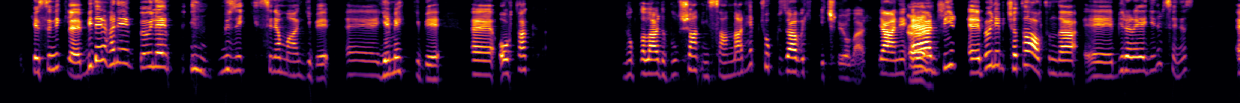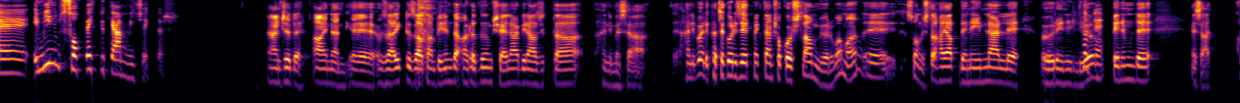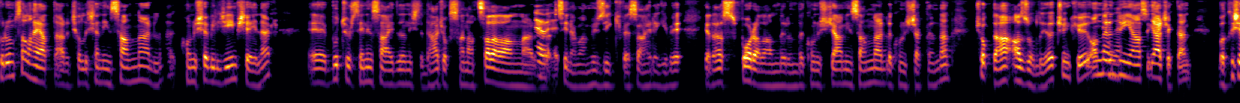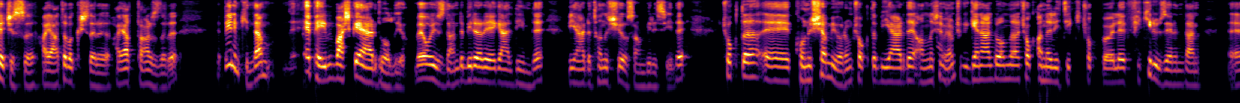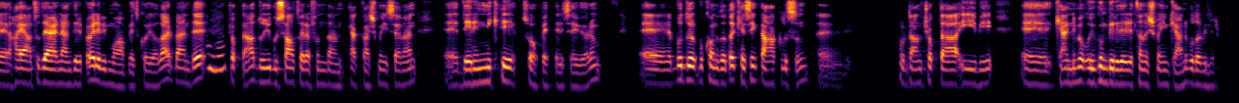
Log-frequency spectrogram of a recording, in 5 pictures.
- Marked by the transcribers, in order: other background noise; throat clearing
- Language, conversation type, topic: Turkish, advice, Eşim zor bir dönemden geçiyor; ona duygusal olarak nasıl destek olabilirim?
